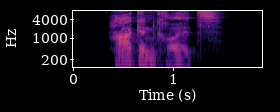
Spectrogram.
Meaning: swastika, fylfot
- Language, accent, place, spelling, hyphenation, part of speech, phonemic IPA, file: German, Germany, Berlin, Hakenkreuz, Hak‧en‧kreuz, noun, /ˈhaːkn̩ˌkʁɔɪts/, De-Hakenkreuz.ogg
